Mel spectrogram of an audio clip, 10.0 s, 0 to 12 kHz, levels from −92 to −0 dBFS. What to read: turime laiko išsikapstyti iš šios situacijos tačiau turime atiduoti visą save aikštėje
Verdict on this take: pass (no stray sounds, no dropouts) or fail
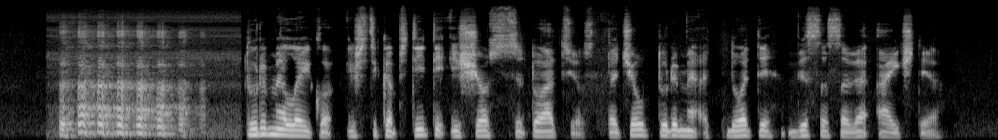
fail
